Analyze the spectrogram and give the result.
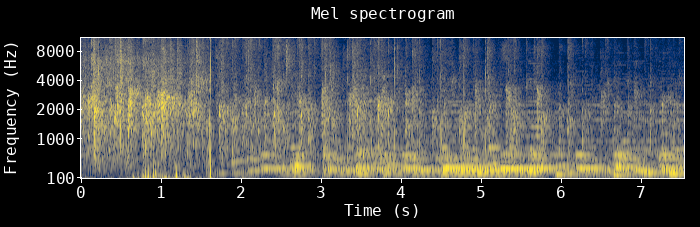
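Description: An audience claps steadily in a dense, loud wash of applause for a man being introduced on stage. After a sharp click, sustained piano notes from a pianist playing for the audience start ringing beneath it and carry on under the clapping.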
